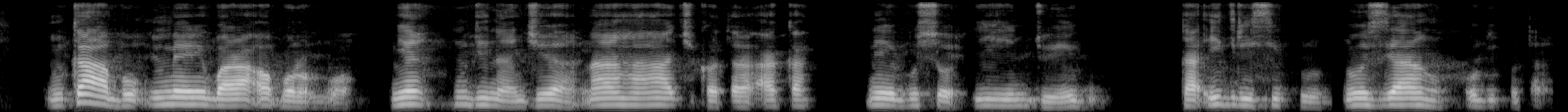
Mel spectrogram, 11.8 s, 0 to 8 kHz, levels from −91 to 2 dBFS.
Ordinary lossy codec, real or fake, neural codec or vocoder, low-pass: none; fake; codec, 16 kHz, 4 kbps, FunCodec, trained on Chinese and English, 50 frames a second; 7.2 kHz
